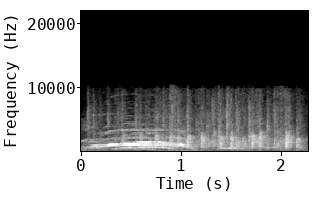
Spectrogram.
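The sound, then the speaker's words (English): Light applause from a small live audience of about seven people, a thin, steady patter of clapping lasting about two seconds, with an enthusiastic whoop rising and falling near the start. “This is a smattering of applause. Yeah, but an enthusiastic small portion of our crowd, like 7 people really were into that.”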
